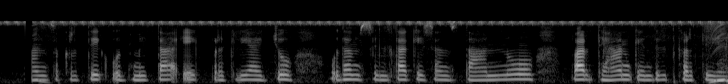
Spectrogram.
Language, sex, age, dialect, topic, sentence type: Hindi, female, 18-24, Kanauji Braj Bhasha, banking, statement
